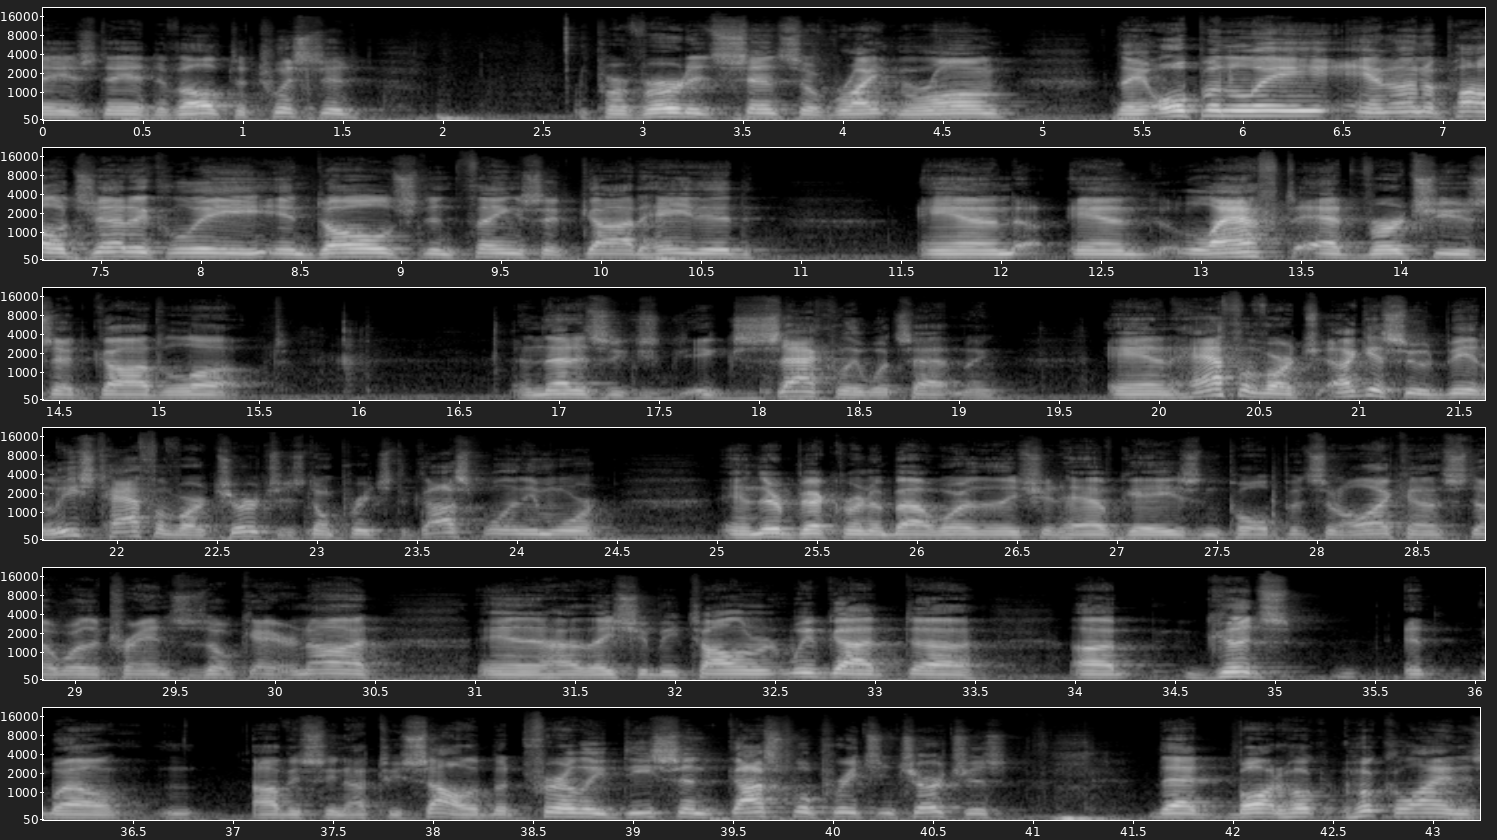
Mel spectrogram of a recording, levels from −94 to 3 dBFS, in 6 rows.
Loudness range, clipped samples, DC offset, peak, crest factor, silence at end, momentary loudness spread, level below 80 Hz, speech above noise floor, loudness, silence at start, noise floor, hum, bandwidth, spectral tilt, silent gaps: 8 LU; under 0.1%; under 0.1%; -4 dBFS; 24 dB; 0 s; 13 LU; -50 dBFS; 31 dB; -27 LUFS; 0 s; -57 dBFS; none; 15.5 kHz; -5 dB/octave; none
